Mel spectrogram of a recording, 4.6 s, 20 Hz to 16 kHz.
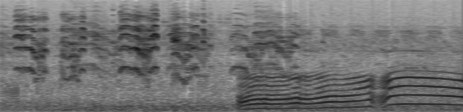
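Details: Inside a Seal Island burrow holding a 2-day-old chick and both parents, high chirping bird calls come first, then an Atlantic puffin gives a low, sustained, harmonic moaning call that pauses briefly and resumes.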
